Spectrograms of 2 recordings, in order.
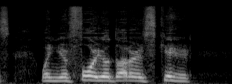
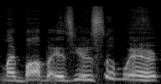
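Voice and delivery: put-on higher-pitched, urgent child's plea; frantic calling out; 7 semitones higher than usual. A narrator's reading. Little girl wakes from dream calling for her father, frantic. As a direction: plead insistently, pitch climbing with each cry. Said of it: "she begins to frantically call out".

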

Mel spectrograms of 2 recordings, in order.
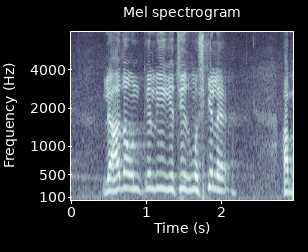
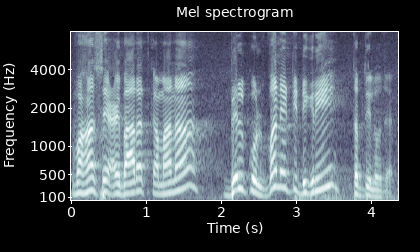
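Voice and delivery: usual speaking voice

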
